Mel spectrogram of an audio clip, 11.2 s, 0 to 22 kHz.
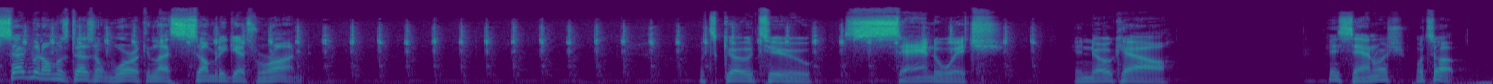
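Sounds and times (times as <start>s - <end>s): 
speech: 0.0s - 2.5s, 5.2s - 8.8s, 10.0s - 11.0s
clock ticking: 0.0s - 8.8s.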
